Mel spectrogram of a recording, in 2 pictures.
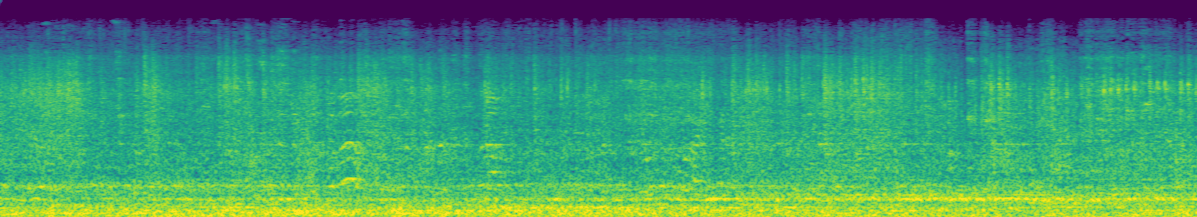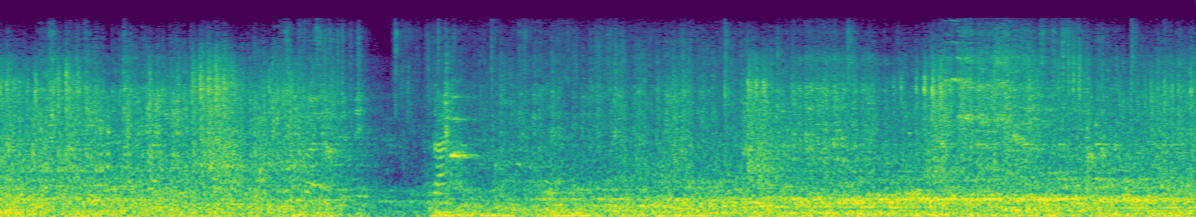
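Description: A locomotive shunts onto another track at the Khewra Salt Mine, a steady rumble of rolling wheels with faint rhythmic clatter and squeal, while someone speaks over it.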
